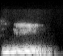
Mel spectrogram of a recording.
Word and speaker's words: knee: Also, in the word knee, knee is the joint that combines your thigh and calf. It's knee. Also, no. No. We the word no, the opposite of yes. Yes, no. That's how we pronounce it as well. It's not a no, woo, no, yeah. So, no, just no. Okay. That's silent K.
